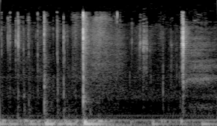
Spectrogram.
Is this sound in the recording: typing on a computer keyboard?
yes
